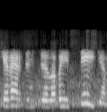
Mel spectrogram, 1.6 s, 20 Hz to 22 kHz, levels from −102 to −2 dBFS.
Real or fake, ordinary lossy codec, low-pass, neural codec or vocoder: real; MP3, 64 kbps; 7.2 kHz; none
